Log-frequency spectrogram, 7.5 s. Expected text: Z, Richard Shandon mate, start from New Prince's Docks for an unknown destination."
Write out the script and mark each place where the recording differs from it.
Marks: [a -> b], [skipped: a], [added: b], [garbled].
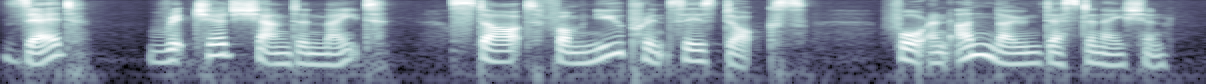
Z, Richard Shandon mate, start from New Prince's Docks for an unknown destination."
